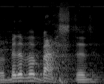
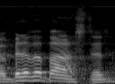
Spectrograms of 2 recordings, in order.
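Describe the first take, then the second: First: BASTARD with a short A as in cat; short-A northern English "bastard"; northern English pronunciation. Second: BASTARD with a long AH in the first syllable; long-A southern English "bastard"; southern English pronunciation. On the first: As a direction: say bastard northern style, short first vowel. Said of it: "but northern is bastard". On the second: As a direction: say bastard as "bah-stard", southern style. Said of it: "the southern word is bastard". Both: Shown as a demonstration.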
